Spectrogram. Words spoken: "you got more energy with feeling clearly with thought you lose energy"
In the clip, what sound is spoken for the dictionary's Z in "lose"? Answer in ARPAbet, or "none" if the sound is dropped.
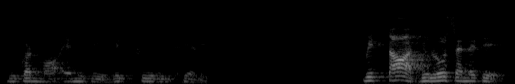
S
